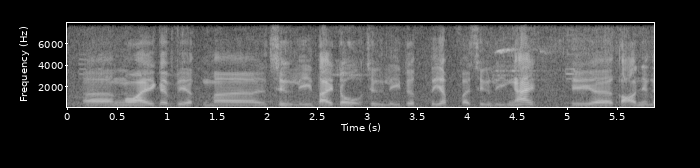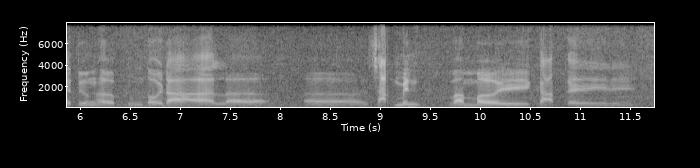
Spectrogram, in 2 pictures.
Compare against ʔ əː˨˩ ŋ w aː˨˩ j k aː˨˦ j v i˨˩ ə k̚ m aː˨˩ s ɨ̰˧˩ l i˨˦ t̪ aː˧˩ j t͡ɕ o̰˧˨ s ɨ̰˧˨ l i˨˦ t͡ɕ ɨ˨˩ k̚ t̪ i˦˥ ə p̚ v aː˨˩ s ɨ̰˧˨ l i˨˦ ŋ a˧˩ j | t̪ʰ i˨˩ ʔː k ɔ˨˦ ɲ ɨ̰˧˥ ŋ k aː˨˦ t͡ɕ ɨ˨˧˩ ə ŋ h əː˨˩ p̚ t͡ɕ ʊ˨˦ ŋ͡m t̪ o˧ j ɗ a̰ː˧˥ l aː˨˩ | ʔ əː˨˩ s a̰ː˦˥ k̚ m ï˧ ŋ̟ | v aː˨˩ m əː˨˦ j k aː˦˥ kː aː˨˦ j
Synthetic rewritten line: ʔ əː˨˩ ŋ w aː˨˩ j k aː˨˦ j v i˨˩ ə k̚ m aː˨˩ s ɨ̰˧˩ l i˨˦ t̪ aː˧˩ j t͡ɕ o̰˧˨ s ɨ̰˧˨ l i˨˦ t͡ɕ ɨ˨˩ k̚ t̪ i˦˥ ə p̚ v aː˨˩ s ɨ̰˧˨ l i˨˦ ŋ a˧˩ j | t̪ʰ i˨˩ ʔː k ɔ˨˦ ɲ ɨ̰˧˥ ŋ k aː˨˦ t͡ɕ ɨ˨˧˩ ə ŋ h əː˨˩ p̚ t͡ɕ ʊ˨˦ ŋ͡m t̪ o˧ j ɗ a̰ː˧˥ l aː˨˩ | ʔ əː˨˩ s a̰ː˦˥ k̚ m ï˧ ŋ̟ | v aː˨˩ m əː˨˩ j k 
